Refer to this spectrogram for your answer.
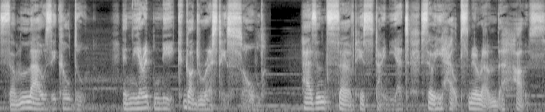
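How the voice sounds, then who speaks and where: A quiet, put-on character voice at a low-to-middle pitch speaks at a very slow pace over clear background noise. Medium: video game. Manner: dry, knowing, unhurried.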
